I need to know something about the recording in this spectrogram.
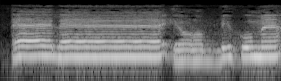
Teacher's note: لازم تمدها أربع حركات لأن ده مد واجب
